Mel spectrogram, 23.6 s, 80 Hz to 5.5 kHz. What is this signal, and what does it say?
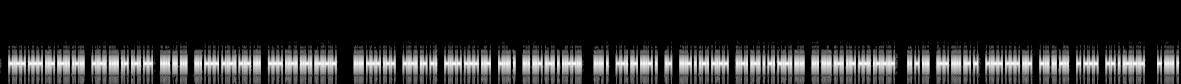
Morse code, heard as a keyed tone, about 50 wpm, 600 Hz. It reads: YOULL CHARM HIS SOCKS OFF. HOW CAN YOU BE SURE? HE GAVE A VERY FRENCH SHRUG. ITS WHAT YOU DID TO ME. THE
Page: Never 49wpm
